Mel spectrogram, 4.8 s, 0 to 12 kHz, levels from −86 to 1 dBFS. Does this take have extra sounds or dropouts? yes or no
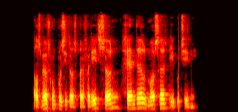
no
